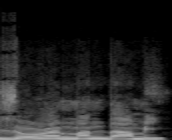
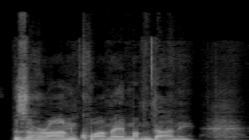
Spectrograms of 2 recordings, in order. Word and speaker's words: Zohran Mamdani: I'm running against a man named Zoran Mandami. He's a socialist. If you can respond to that and tell us how you say it, your full name, Zaharanwaame Mdani.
